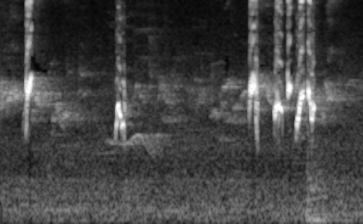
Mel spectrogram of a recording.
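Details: Southern 'mae bot tai' style singing from a golden-voiced red-whiskered bulbul teacher bird: two separate clear notes, then a quick tumbling run of five bubbly whistles, steady faint hiss in the background.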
